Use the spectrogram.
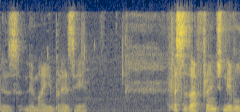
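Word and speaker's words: Maillé-Brézé: But I do believe that the correct pronunciation is the Maille Breze.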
